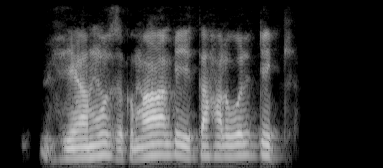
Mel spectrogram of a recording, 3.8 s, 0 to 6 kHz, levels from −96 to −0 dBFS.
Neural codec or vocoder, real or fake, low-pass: codec, 16 kHz, 2 kbps, FreqCodec, larger model; fake; 5.4 kHz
